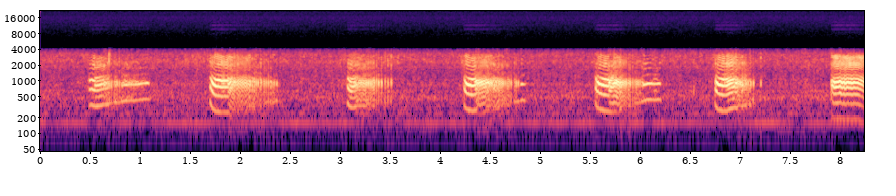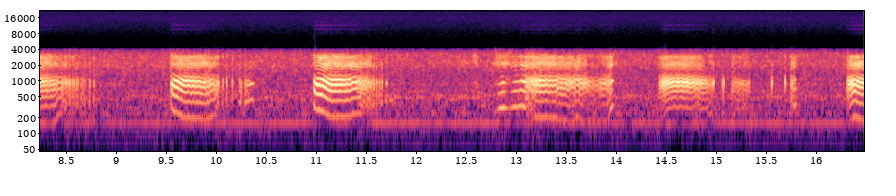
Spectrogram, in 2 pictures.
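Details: 2-week-old baby asleep, snoring: short, high, squeaky snorting snores with each breath, roughly 47 a minute, over steady room hum; noisy nasal breathing.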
